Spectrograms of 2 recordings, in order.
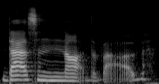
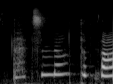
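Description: First: Said in the usual way. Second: High, sing-song repeat; mocking high voice.

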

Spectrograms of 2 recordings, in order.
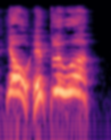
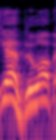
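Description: First: Slow, high, full mock shout; excited emphasizer. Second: Higher-pitched but not shouted; animated confirmation. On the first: Henry echoes Mike about the explosion, imitated in an excited shout. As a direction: bellow it as an overexcited echo. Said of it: "he's almost like an emphasizer". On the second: Retold or imitated. Mike confirms the explosion, imitated with contained excitement. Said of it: "then Mike says".

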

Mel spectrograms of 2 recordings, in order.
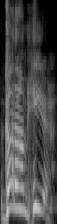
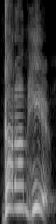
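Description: First: A raised plea, reaching up once more; loud cry to God. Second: A raised cry for help, reaching upward; loud cry to God. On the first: Worshipper crying to God in prayer, loud and urgent. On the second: Worshipper crying to God in prayer, loud and pleading. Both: Pretend.

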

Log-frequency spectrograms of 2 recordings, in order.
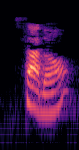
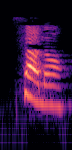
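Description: First: سلام loud, rising like a question; questioning greeting. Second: سلام called out loud, falling at the end; bright greeting. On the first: Girls answering a stranger, سلام with a questioning rise. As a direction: lift the end of سلام in puzzlement. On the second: Shirin approaching two girls, سلام called out with a fall. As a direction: say سلام loudly with a confident falling tune. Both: Acted.

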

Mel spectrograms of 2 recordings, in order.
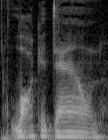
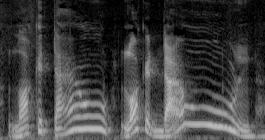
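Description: First: Said in the usual way. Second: Much higher, slow and louder; mock dramatic. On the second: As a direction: stretch it out way up high, hammed-up. Playful repeat of catchphrase.

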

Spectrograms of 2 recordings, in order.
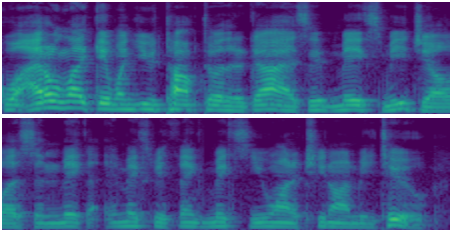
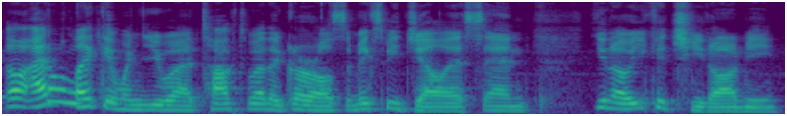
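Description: First: Said in the usual way. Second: Fake girl voice. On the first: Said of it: "I'll be like". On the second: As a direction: put on a sassy girlfriend voice. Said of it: "fake girl voice".

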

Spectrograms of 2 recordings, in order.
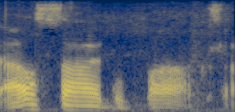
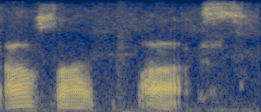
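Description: First: Said in the usual way. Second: Low, slow announcer rumble. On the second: Shown as a demonstration. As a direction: drawl it deep like a promo. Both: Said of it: "Let's see".

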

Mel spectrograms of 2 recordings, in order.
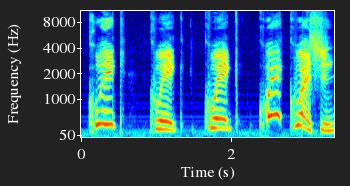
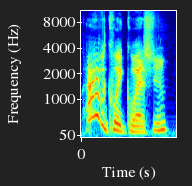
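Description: First: Drawn-out stammer. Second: Said in the usual way. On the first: Acted. Stretched, stuttering buildup to rant.

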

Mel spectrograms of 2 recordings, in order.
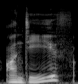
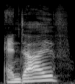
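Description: First: "endive" as ahn-teev; French pronunciation. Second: "endive" as EN-dive, pitched up; "endive" with an English long i; anglicized pronunciation. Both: Shown as a demonstration. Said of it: "when I have to pronounce".

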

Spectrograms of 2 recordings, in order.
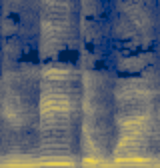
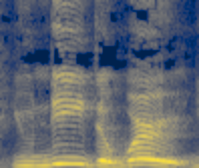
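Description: First: Said in the usual way. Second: Slow and louder, leaning on need; emphatic repeat. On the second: Shown as a demonstration. Preacher urging viewers, slow and emphatic. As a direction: press each word of You need the word slowly.

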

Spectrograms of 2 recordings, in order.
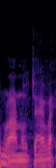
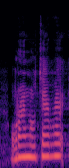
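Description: First: Said in the usual way. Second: High, loud exclamation: Ora ono cewek; preacher's outcry of Ora ono cewek, much higher and louder; exclaimed. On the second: Real, not acted. Repeats the line, far louder.

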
